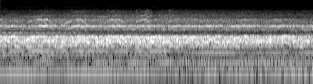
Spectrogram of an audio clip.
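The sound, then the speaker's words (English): A loud ambulance siren wails steadily throughout, its bright layered tones holding at an even volume over a low vehicle rumble, with no voices. “The ambulance ride seemed buoyant to the point of pleasant before I passed out from losing too much blood.”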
